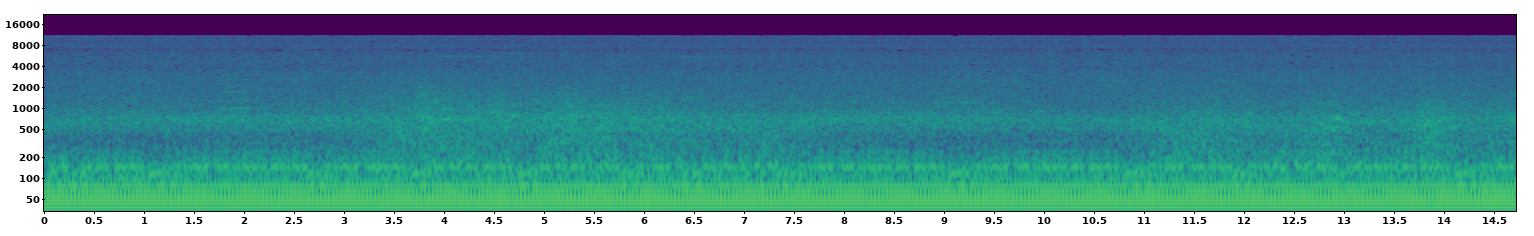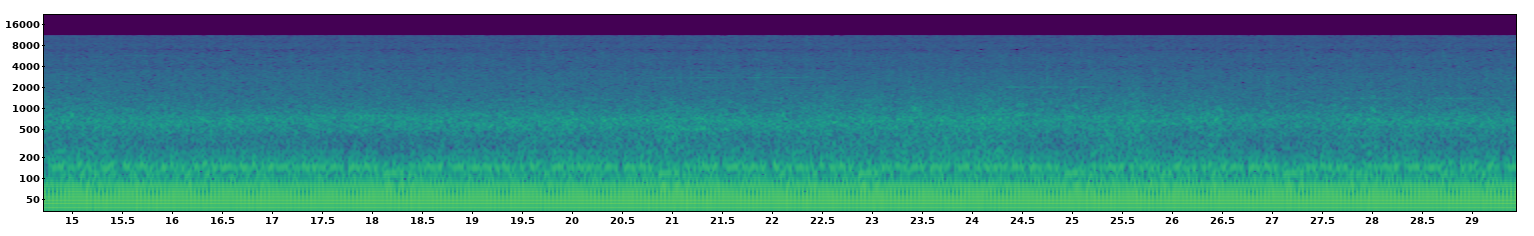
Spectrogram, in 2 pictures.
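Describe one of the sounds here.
Rain patters steadily.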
